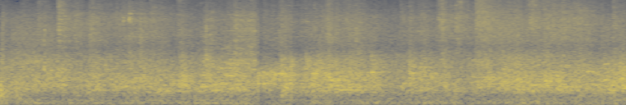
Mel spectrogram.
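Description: Ten-pin bowling alley din: bowling balls rolling down wooden lanes in a steady rumble, with scattered clatters of pins being knocked down.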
